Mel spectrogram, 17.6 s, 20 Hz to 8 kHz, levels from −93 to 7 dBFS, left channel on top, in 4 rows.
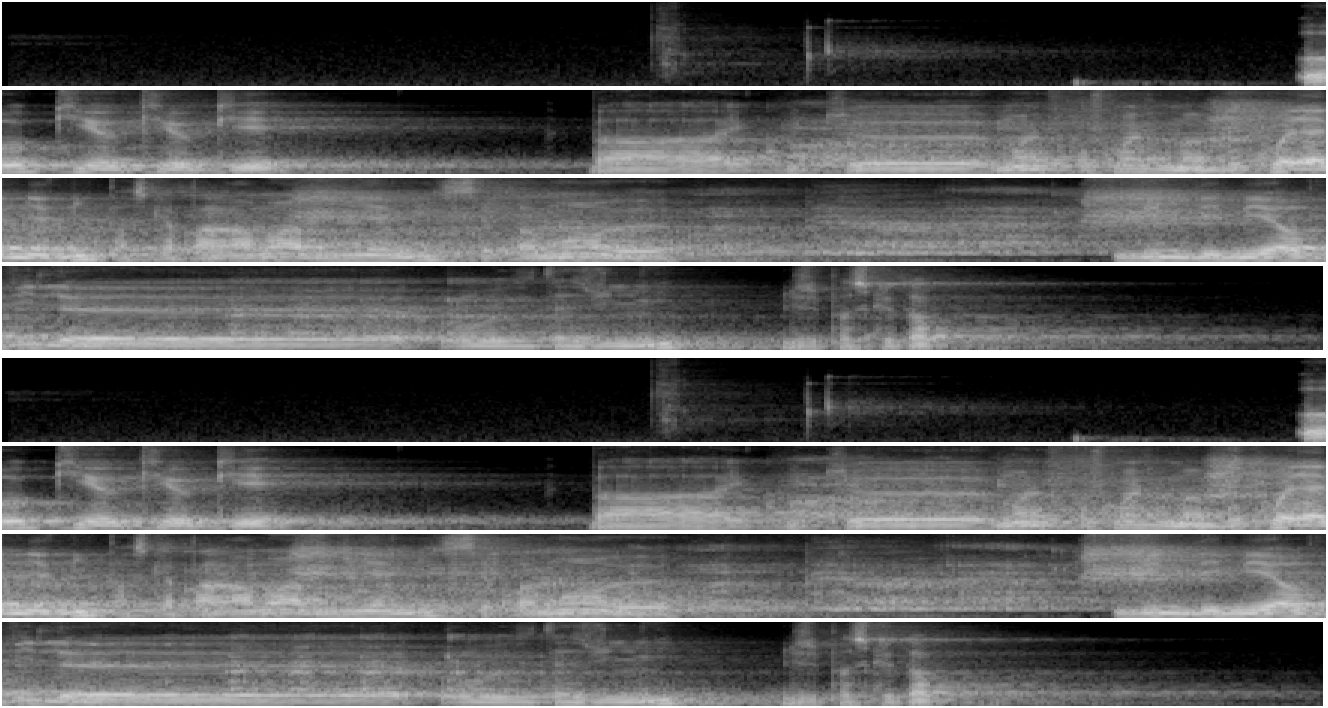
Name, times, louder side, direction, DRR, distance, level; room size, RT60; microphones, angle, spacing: voice 1, 4.3-5.4 6.4-11.1 12.5-15.6 15.8-16.4, equal, ahead, 7 dB, 0.5 m, -20 dB
Laughter, 7.0-15.0, right 2 dB, 25° right, 1.8 m, -31 dB
22.5 x 10.0 x 4.1 m, 2.9 s
head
